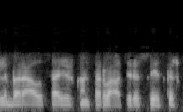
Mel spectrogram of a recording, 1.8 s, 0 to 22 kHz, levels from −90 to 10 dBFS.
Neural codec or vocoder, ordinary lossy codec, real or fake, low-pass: none; MP3, 64 kbps; real; 9.9 kHz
